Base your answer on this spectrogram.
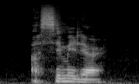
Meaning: to resemble
- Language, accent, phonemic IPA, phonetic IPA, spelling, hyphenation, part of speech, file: Portuguese, Brazil, /a.se.meˈʎa(ʁ)/, [a.se.meˈʎa(h)], assemelhar, as‧se‧me‧lhar, verb, LL-Q5146 (por)-assemelhar.wav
